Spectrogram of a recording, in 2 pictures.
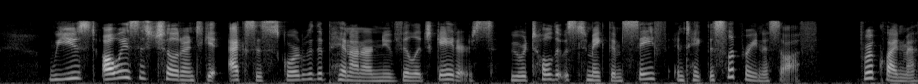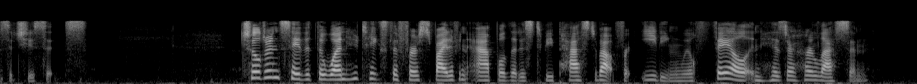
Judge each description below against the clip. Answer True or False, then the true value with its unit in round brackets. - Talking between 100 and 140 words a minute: False (205 wpm)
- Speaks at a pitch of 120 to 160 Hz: False (205 Hz)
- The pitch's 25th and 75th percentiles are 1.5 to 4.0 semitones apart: False (4.4 semitones)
